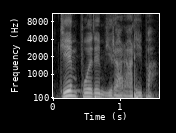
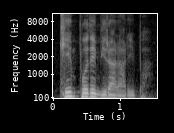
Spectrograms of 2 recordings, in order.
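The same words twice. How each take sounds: The two takes are said the same way.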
